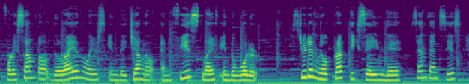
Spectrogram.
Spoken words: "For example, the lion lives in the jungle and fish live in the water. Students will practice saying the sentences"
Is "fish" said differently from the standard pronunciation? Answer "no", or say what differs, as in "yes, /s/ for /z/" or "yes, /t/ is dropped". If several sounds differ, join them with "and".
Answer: yes, /s/ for /ʃ/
